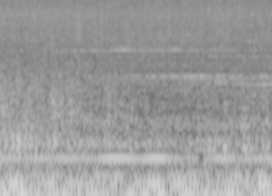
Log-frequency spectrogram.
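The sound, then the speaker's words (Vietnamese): Heavy rain pours down on a small rural district, a steady, dense, low rushing roar with no breaks, fairly quiet throughout and carrying a faint constant hum. “Trời vẫn cứ tiếp tục đổ những cơn mưa như trút nước xuống cái huyện nhỏ này”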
